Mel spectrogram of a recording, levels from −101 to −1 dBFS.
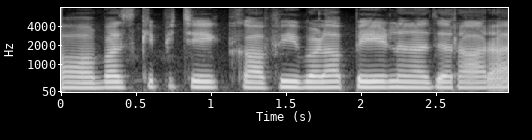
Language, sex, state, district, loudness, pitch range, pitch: Hindi, female, Punjab, Fazilka, -17 LUFS, 185-195 Hz, 190 Hz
